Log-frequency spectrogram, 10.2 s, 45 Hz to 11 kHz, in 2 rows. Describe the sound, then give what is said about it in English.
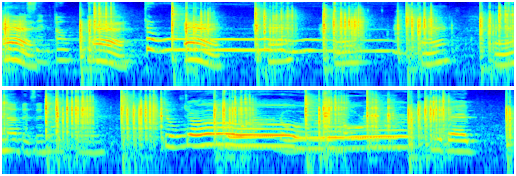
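A die clatters and rattles in quick, hard little clicks, tumbling in short bursts beneath excited, overlapping voices that talk loudly throughout. “Where's the die? It's that's right 4 out of 6.”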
